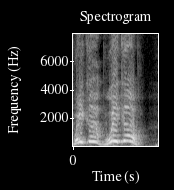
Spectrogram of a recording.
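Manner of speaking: very high, loud cries; frantic shout. Acted. Character trying to rouse knocked-out companions, frantic shouting. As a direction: yell to rouse the unconscious. Rousing unconscious friends.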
